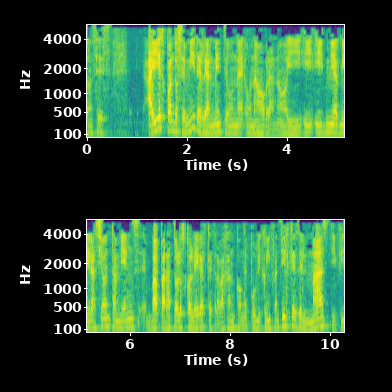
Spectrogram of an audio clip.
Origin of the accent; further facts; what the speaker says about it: Quito, Pichincha, Ecuador; yo de niño, yo vivía en La Tola, yo crecí, nací en La Tola.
